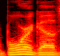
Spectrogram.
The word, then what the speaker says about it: borogoves: Again, the first O in borogoves is pronounced like the O in borrow. I have heard people try to give it the sound of the O in worry, such as human perversity.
